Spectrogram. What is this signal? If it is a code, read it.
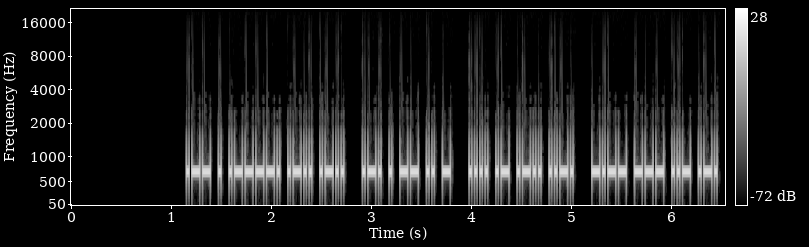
Morse code, heard as a keyed tone, about 44 wpm, 700 Hz. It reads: WE'LL REMIT HALF YOUR
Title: A Sound Of Thunder 45wpm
